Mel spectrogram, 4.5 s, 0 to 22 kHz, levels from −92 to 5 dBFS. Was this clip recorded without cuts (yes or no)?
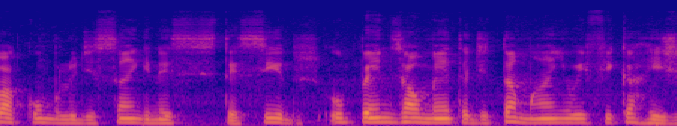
yes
